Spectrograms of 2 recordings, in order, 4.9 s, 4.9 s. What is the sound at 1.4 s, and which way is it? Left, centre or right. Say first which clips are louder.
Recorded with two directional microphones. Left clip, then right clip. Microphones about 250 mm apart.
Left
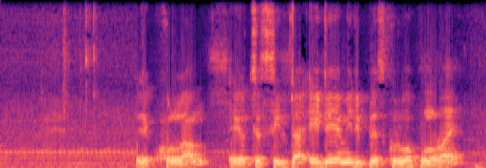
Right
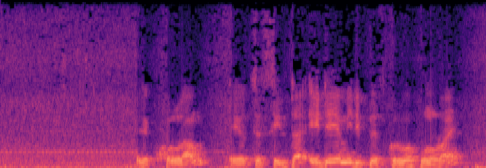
Speech: left 13 dB; left.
